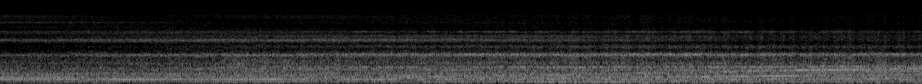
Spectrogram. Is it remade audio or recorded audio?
recorded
